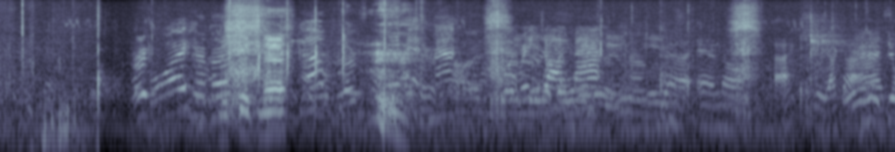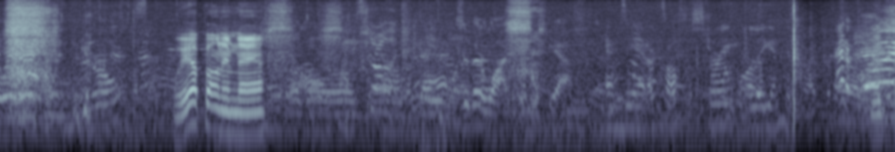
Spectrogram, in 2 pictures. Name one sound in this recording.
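A baseball smacks into a catcher's mitt at a distance.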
